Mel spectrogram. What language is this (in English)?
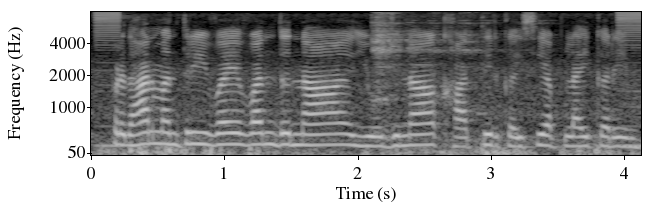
Bhojpuri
